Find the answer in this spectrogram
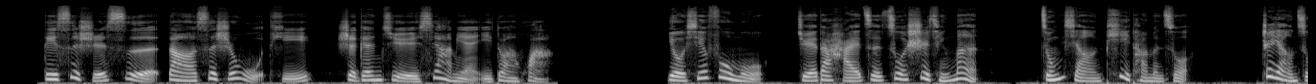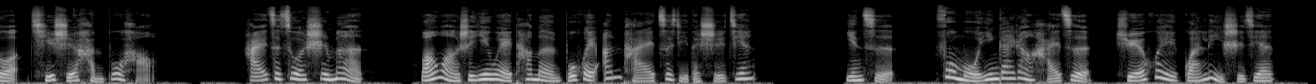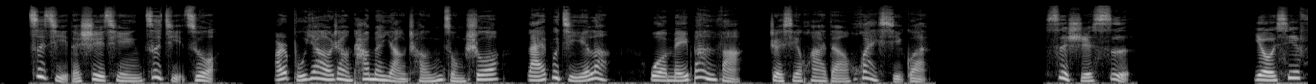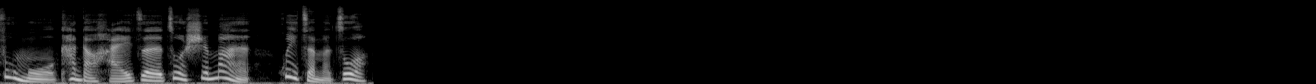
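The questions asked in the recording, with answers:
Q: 有些父母看到孩子做事慢会怎么做?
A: 替他们做

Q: 根据这段话,应让孩子养成什么好习惯?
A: 管理时间,自己的事情自己做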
